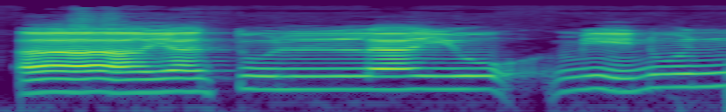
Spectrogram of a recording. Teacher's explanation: Idgham bila gunnah di sini. Asalnya ayatun. Tapi bila datang lam. Masuk tanpa dengung.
